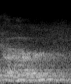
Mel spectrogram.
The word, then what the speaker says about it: Ahern: So Patterson, Mike Ahern, and those K-State faithful out there will be glad I'm pronouncing that correctly.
